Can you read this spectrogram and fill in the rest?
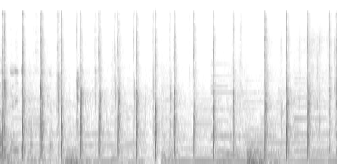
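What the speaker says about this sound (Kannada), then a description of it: "ಜೋರ ಚಪ್ಪಾಳೆ ಬರಲಿ, ಜೋರ ಚಪ್ಪಾಳೆ ಬರಲಿ." Applause from an audience at an honouring ceremony in Bidar, with a run of sharp, evenly spaced claps or taps standing out over a steady hum and faint background voices.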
